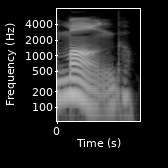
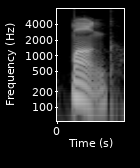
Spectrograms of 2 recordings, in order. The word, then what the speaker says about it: Hmong: Think of it like pingpong but with an M. Okay. Mong. Mong.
